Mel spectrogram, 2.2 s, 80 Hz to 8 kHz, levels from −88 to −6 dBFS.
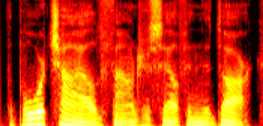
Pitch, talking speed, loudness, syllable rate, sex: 100 Hz, 220 wpm, -17 LUFS, 4.4 syllables/s, male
